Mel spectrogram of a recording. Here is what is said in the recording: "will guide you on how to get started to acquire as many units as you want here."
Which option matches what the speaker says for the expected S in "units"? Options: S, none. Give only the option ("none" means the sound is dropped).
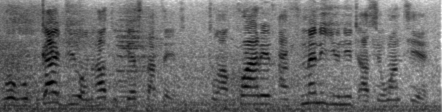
none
